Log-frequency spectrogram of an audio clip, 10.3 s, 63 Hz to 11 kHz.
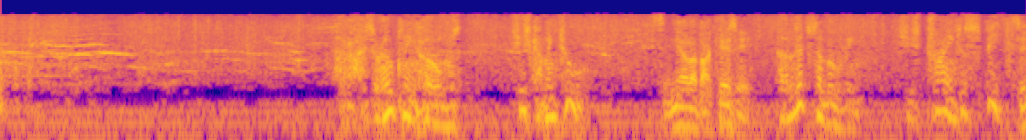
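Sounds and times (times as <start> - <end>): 
several cats meowing in a wavering cry: 0.0 - 7.9
speech: 3.7 - 10.2.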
